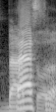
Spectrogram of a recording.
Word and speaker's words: Bastila: Make sure you pronounce it right. Don't make that mistake. It's Bastila. Okay.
